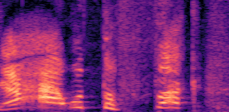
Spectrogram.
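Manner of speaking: high-pitched mock yelp of pain; retold pained scream. She touches the hot wall, high mock scream. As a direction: imitate her high cry of pain. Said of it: "she screams out in pain".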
